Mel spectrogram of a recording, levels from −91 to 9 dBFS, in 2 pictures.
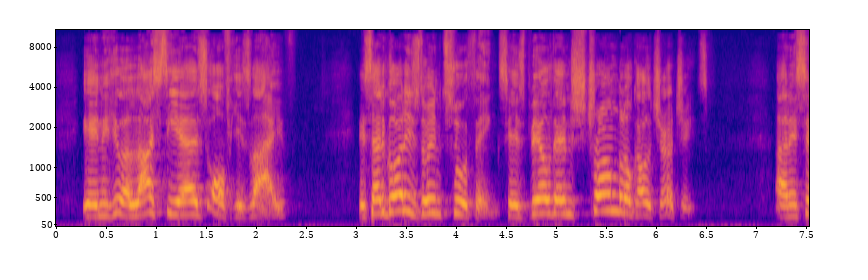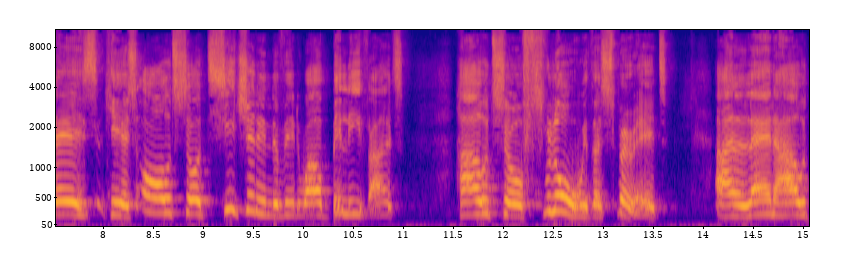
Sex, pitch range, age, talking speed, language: male, 220-370 Hz, 50-69, 145 wpm, English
